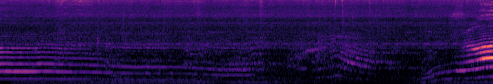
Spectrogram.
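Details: Fighting cats caterwaul: a long, low, drawn-out moaning howl with rich harmonics, wavering and sliding down, then rising into a louder, climbing yowl near the end.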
